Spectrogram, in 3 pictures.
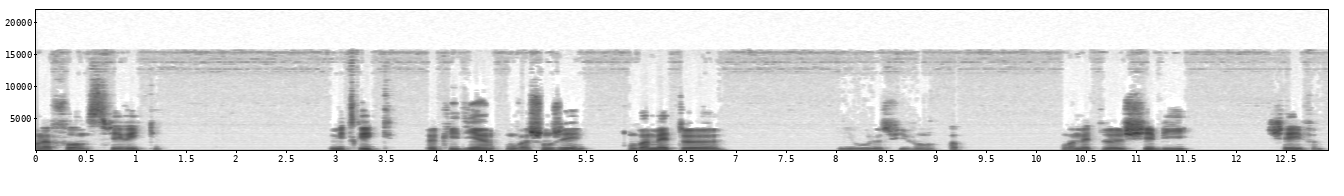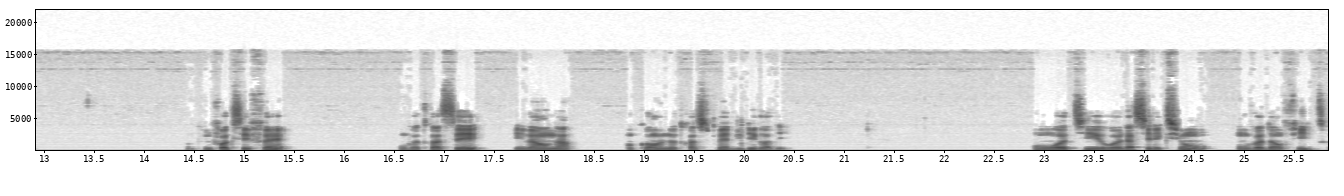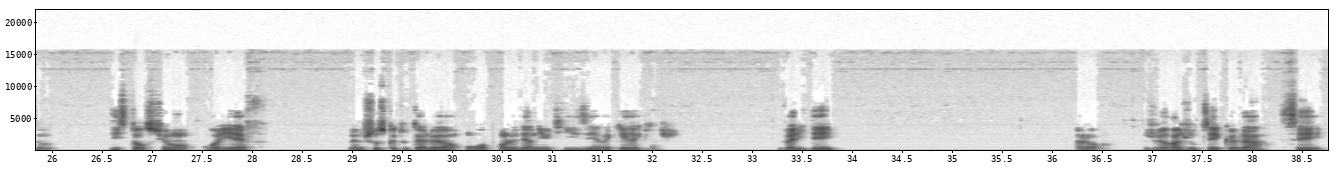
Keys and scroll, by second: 19.9 Return.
